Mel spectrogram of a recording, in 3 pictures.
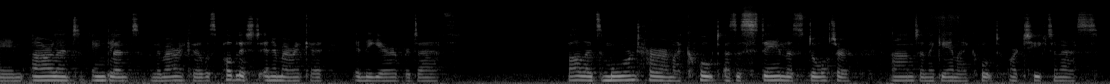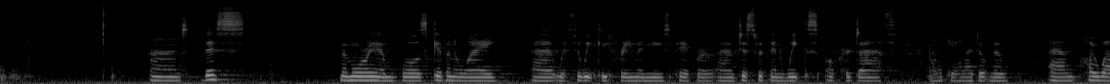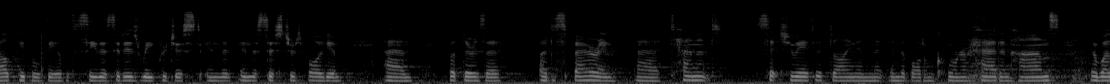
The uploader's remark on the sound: The third lunchtime lecture of this series held on 19 October 2022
